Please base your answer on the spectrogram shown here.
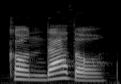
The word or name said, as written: condado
